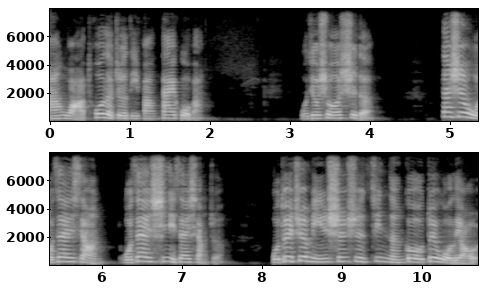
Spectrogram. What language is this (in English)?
Chinese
